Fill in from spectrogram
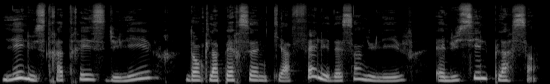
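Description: A woman reading a children's picture book aloud, in a calm, clear storytelling voice. She speaks slowly and gently to a young listener, pitched at an ordinary middle level for a woman. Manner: slow, clear, addressing a child. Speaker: storybook reader.

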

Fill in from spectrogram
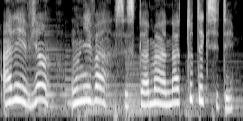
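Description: A high-voiced woman doing an excitable nosy schoolgirl. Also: a little fast, over music, lightly acted. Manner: eager, excited reading. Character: lively nosy young schoolgirl. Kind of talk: amateur storybook reading.

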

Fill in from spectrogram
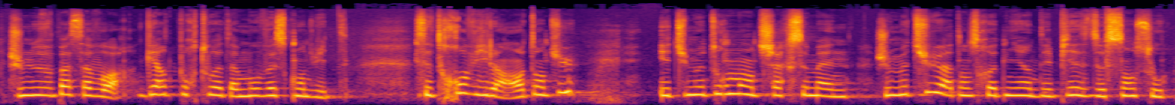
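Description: Brief: a woman doing an anxious young shop girl, raised and pleading, soft mellow tone. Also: sits high, normal speed, few pauses, husky. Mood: angry. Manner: anxious, urgent scolding.

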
